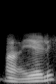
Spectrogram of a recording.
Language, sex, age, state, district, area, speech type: Kannada, male, 18-30, Karnataka, Chitradurga, rural, conversation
